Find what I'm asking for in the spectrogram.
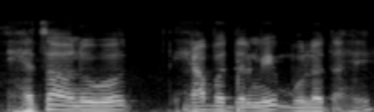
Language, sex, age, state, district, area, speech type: Marathi, male, 30-45, Maharashtra, Mumbai City, urban, spontaneous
